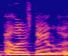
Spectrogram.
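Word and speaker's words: Ehlers-Danlos: said on Tik Tok that you also have Ellers danoff is that how you say it yes it's um Ellers danlo syndrome and I can't officially say that I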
